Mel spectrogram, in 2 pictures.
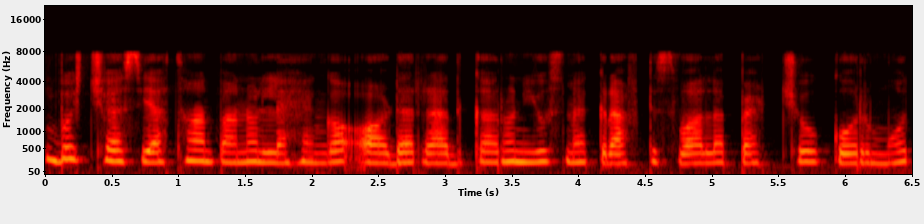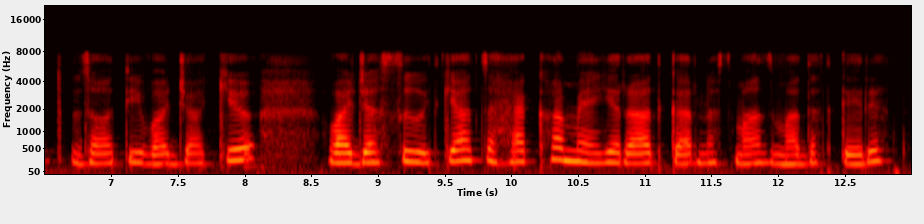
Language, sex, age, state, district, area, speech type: Kashmiri, female, 18-30, Jammu and Kashmir, Ganderbal, rural, read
